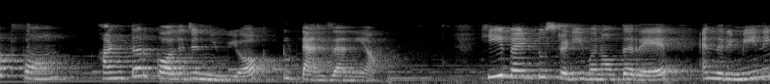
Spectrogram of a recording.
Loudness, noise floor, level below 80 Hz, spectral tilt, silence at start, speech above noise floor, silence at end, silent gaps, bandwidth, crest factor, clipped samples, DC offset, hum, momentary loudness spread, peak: -22 LUFS; -43 dBFS; -54 dBFS; -3.5 dB/octave; 0 s; 21 dB; 0 s; none; 7.8 kHz; 20 dB; under 0.1%; under 0.1%; none; 13 LU; -4 dBFS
